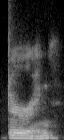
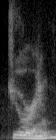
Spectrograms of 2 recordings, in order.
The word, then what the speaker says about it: during: about the word during american english you're going to hear that as you are as the er sound der during um and in british english you might hear it more like during during they might have more of a u sound during but american english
